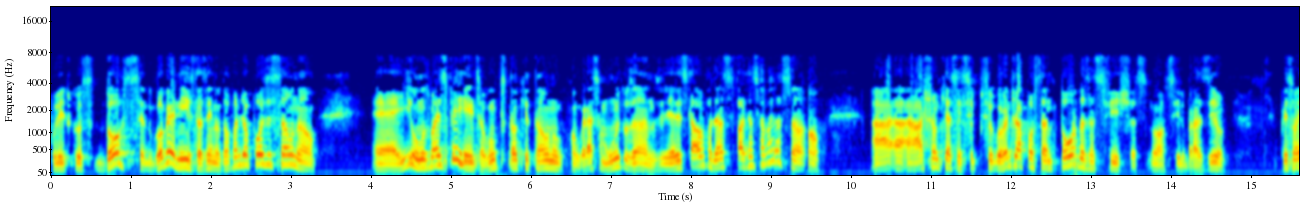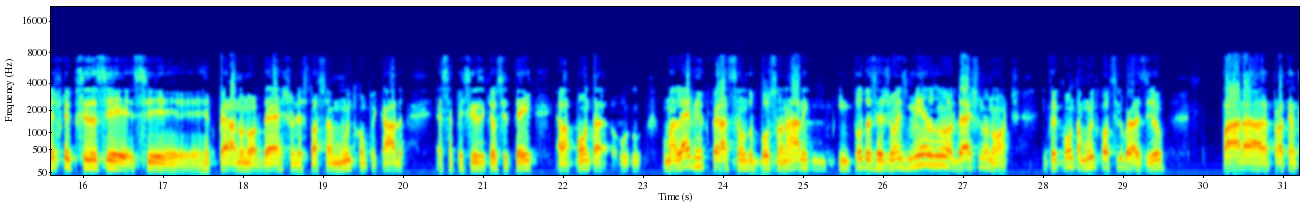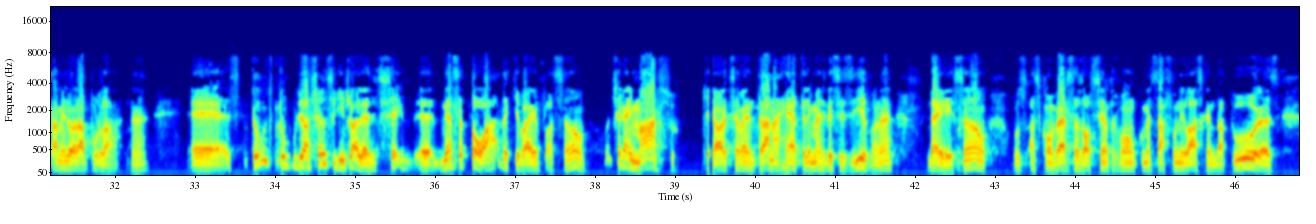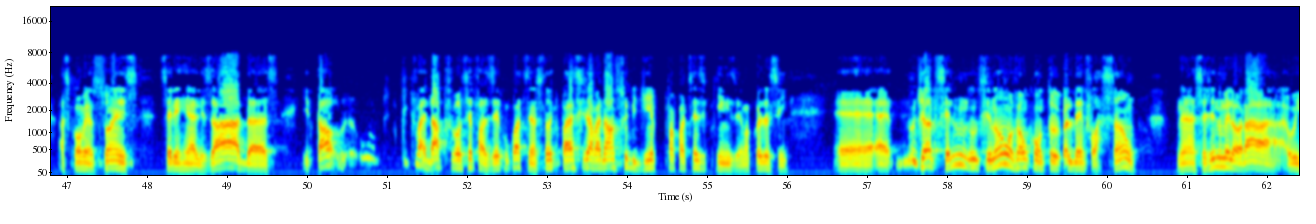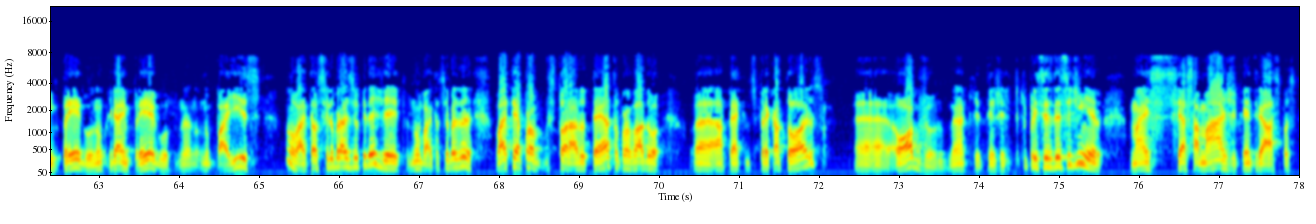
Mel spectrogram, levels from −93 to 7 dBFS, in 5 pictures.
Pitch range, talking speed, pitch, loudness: 115-160 Hz, 190 wpm, 130 Hz, -22 LUFS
